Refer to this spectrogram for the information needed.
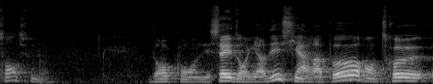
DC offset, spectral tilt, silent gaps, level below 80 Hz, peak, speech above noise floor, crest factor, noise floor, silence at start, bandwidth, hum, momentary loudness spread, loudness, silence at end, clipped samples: under 0.1%; -5.5 dB/octave; none; -72 dBFS; -8 dBFS; 32 dB; 20 dB; -58 dBFS; 0 s; 16.5 kHz; none; 15 LU; -26 LUFS; 0 s; under 0.1%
